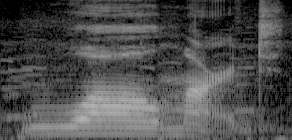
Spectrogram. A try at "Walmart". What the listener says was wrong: Al final. Tienes que pronunciar la T.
